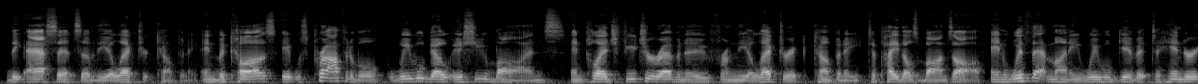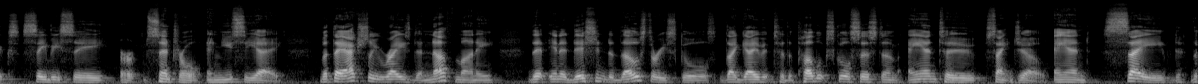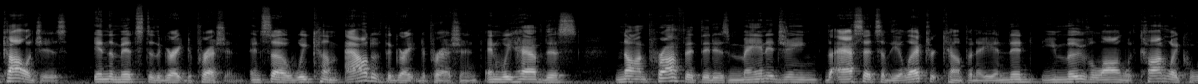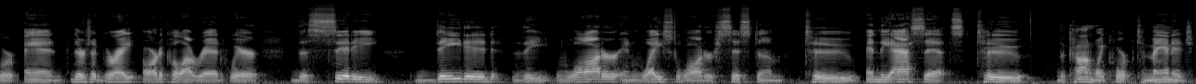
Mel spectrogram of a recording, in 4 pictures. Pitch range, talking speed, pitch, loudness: 100-120 Hz, 170 wpm, 110 Hz, -27 LUFS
